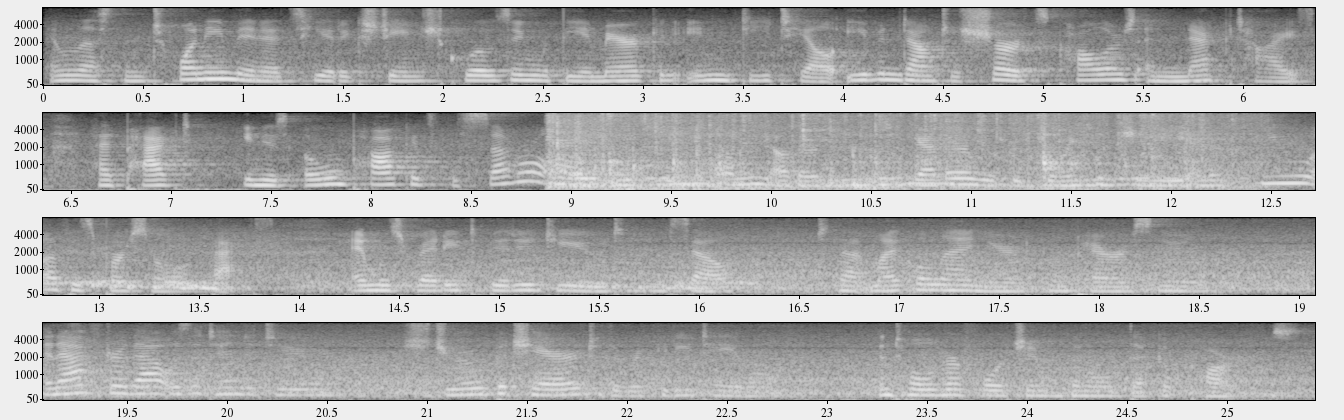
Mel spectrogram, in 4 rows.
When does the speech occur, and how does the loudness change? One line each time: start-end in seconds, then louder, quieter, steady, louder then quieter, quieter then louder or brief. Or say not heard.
0.0-25.3 steady.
